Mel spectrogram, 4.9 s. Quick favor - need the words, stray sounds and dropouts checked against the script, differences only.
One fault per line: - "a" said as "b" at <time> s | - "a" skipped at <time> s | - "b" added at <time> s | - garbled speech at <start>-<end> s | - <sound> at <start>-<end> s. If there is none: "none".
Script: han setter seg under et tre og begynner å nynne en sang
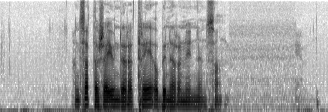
none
